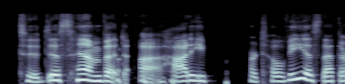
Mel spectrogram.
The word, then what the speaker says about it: Hadi Partovi: another scholarly guy, not to diss him, but Hadi Partovi, is that the right pronunciation? Yep, that's correct. Hadi Partovi.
